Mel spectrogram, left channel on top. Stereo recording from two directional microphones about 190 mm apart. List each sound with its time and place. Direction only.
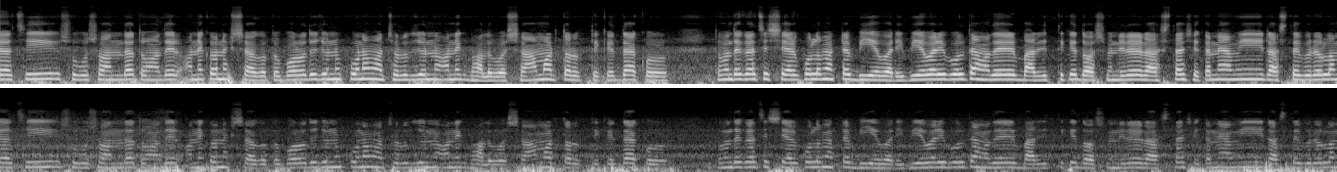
0.0 s speech: 45° left (ahead or behind)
